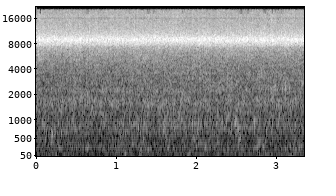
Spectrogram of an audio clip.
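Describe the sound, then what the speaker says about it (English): Small waterfall spilling along a river on a forest hike, a steady broad rush of falling water that holds constant and fairly soft throughout, with no voices. "Ooh, look at little baby waterfall."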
